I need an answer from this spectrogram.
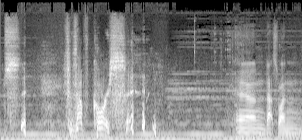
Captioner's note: laughs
